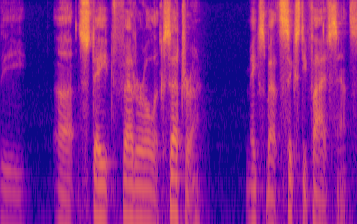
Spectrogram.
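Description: A somewhat breathy man with an American accent, fairly low in pitch, at a moderate pace, in a very clean recording with a silent background. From US West Coast, San Diego. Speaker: local party official. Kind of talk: interview. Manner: halting with frequent fillers.

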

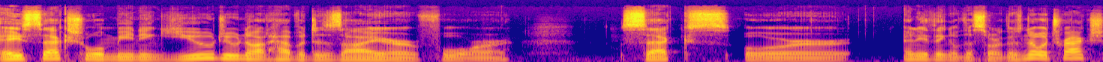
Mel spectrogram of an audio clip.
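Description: A man with a plain, everyday voice at medium pitch, fairly slow pace, very clean recording with a silent background. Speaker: guest. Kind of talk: casual chat.

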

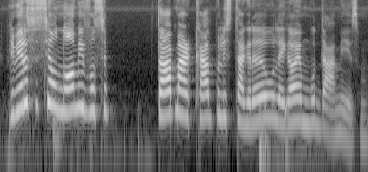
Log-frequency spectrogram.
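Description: A woman talks at a moderate pace in a high pitch. Her pitch swings very widely and her loudness shifts a lot. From Rio Grande do Sul, Brazil (Porto Alegre). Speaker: podcast host. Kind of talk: casual interview.

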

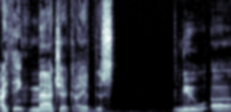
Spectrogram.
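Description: Against a quiet background, a man with an American accent uses a normal speaking voice at a fairly low pitch with ordinary pitch variation. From Erie, Pennsylvania. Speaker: magician. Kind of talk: interview. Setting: studio.

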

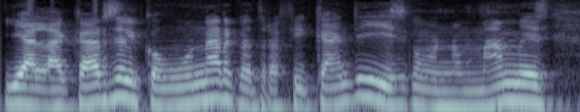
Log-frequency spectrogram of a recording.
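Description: Audible room echo around a man's fairly high voice. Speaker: podcast host; engineering student. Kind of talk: casual chat.

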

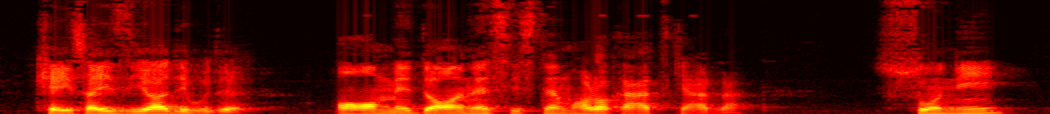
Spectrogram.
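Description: A man speaks in an ordinary speaking voice at a medium pitch and a moderate pace. His intonation is fairly even, and the background is quiet. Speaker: podcast host. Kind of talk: casual tech talk.

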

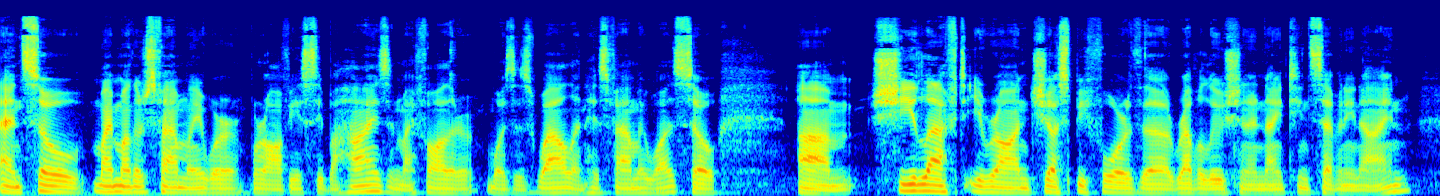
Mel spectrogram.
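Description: With a Canadian accent, a man speaks in a very deep, low pitch and a bright, sharp tone. His pace is moderate with ordinary pitch variation, on a very clean recording with a silent background. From British Columbia, Canada. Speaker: medical doctor and geoscientist. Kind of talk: interview conversation.

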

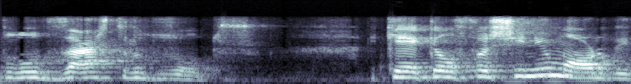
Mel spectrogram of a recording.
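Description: The speaker's pitch varies in an ordinary way. Room echo can be heard. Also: woman. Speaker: podcast co-host. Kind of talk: casual chat.

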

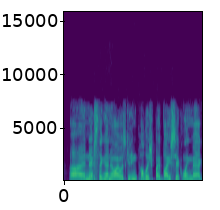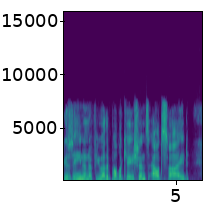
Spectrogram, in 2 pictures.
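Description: With hardly any pauses, a man with an American accent speaks at a medium pitch and with fairly even intonation. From California, San Gabriel Valley near Los Angeles. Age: 60s. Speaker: novelist and marketing professional. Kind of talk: interview conversation. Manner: halting with many fillers.

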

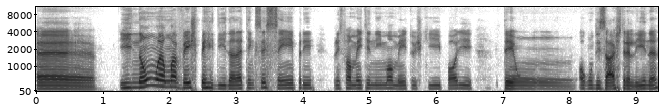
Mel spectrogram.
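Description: A man with an unremarkable speaking voice, medium in pitch with ordinary pitch variation, talks at a fairly slow pace in a dry, close sound with no echo. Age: 20s. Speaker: geography student. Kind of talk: educational podcast conversation.

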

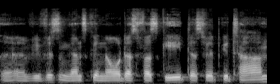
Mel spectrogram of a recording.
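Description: In a very clean recording with a silent background, a man with an ordinary speaking voice talks at a fairly slow pace in a fairly low pitch. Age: 50s. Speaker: trained carpenter joining a live audio room. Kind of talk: casual discussion.

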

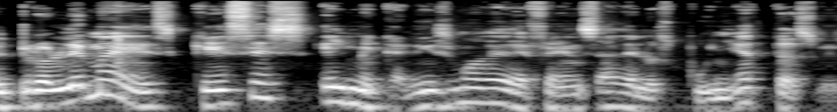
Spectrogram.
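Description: This man has an unremarkable speaking voice, talking at a fairly slow pace with lively intonation. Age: 40s. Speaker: podcast host. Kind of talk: casual monologue.

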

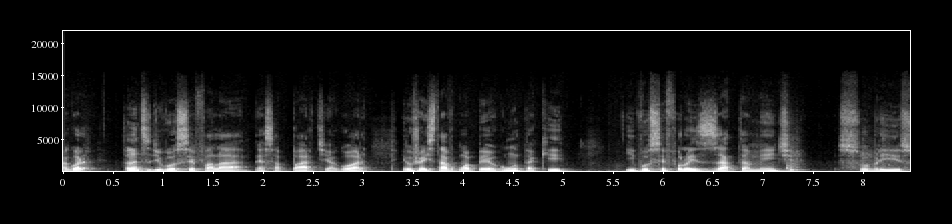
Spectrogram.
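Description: A man's dark, mellow voice sits at a medium pitch and a moderate pace. The recording is very clean, with a silent background. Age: 40s. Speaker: pastor and podcast host. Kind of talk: casual interview chat.

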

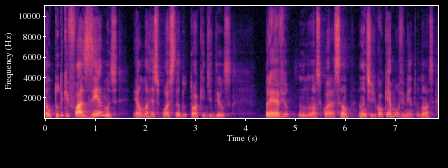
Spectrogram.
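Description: A man speaks at a high pitch with ordinary pitch variation. His moderate pace comes through in a very clean recording with a silent background. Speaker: pastor. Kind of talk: casual chat.

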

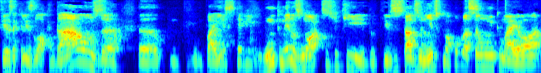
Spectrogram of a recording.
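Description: A man talks at a moderate pace in a somewhat breathy, fairly high voice, with very wide pitch swings and big swings in loudness. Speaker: businessman and author. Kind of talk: casual interview. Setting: Instagram live video call.

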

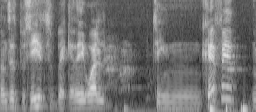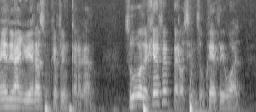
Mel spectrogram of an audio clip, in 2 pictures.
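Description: Using a plain, everyday voice, a man speaks at a moderate pace and fairly high pitch, with lively intonation and big swings in loudness. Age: 20s. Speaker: former youth scout coordinator. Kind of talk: casual chat.

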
